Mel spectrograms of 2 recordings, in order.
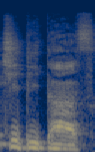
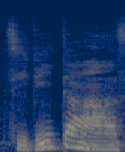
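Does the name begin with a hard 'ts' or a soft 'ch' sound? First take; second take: soft; hard. First: The name begins with a soft 'ch' sound. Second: The name begins with a hard 'ts' sound. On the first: The speaker calls it wrong. "w moim nicku jest C i a nie ci" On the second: The speaker calls it right. "Civitas, a nie Civitas"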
